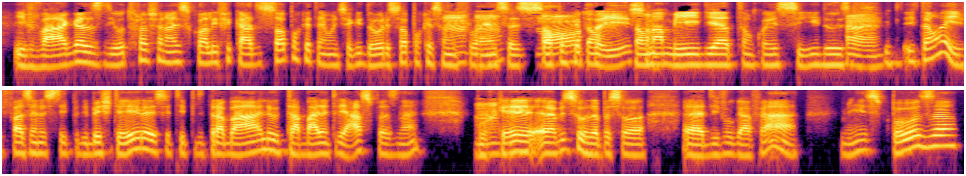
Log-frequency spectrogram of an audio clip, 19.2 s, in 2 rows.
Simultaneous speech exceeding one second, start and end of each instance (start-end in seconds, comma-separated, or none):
4.4-6.5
